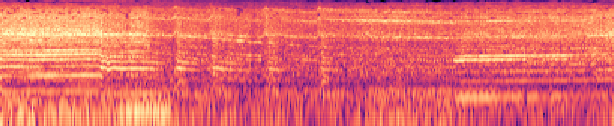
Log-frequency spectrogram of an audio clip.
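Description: A racing car engine drops in pitch as the car brakes hard for a corner.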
